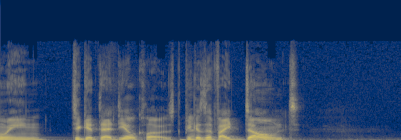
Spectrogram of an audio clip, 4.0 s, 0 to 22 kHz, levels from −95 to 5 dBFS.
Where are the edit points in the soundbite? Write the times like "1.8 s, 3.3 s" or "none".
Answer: none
